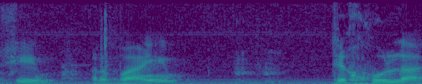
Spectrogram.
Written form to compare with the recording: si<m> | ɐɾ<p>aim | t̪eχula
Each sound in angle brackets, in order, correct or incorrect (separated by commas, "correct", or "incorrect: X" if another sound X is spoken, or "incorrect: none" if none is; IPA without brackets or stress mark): correct, incorrect: b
